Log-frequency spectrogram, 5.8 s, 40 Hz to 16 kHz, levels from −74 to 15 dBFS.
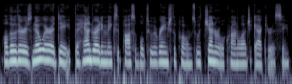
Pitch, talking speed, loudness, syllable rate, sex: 190 Hz, 195 wpm, -16 LUFS, 6.8 syllables/s, female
